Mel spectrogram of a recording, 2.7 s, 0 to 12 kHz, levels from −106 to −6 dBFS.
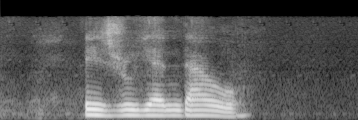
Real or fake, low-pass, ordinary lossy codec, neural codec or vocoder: fake; 7.2 kHz; MP3, 48 kbps; codec, 16 kHz, 1.1 kbps, Voila-Tokenizer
